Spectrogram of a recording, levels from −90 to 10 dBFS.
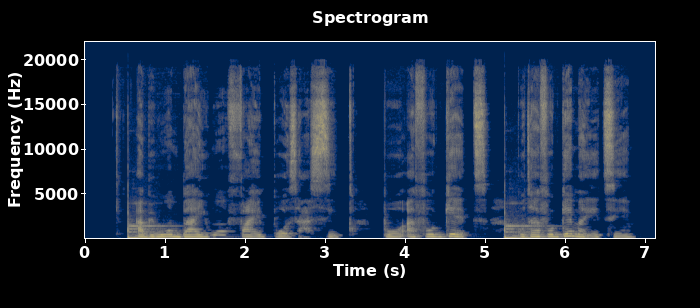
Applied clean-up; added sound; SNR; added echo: classical method spectral subtraction.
